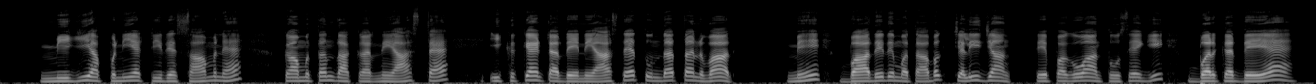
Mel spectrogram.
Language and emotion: Dogri, happy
